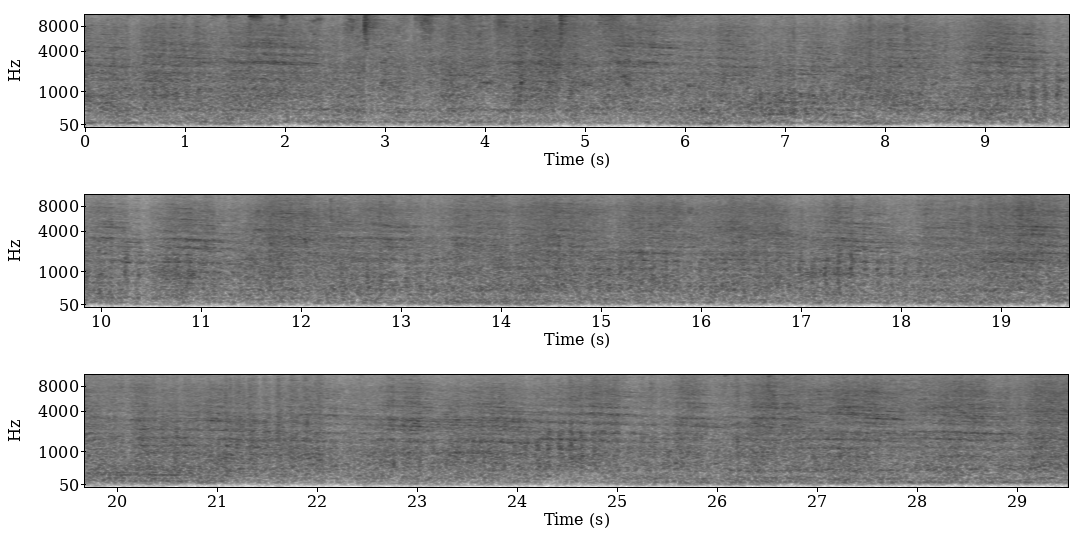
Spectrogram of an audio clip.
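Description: Double-stack intermodal well cars rolling past at speed: a steady rumble of steel wheels on rail with clickety-clack over the rail joints and a faint, wavering high wheel squeal.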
